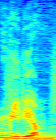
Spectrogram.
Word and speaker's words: Miriam: Y ya dijimos que su nombre en hebreo se dice Miriam. ¿Cómo se dice entonces el nombre de María en hebreo? Se dice Miriam.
